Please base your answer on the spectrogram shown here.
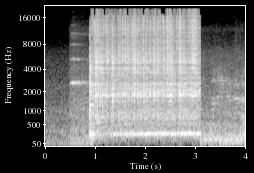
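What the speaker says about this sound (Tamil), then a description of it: "தேங்காய் கூட 3 பச்சை மிளகாய், கொஞ்சம் கடுகு போட்டு நல்லா நைஸாக அரைக்கணும்." A kitchen blender grinds coconut with green chilies and mustard seeds, a loud steady whirring burst of about two seconds between quieter rattles.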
